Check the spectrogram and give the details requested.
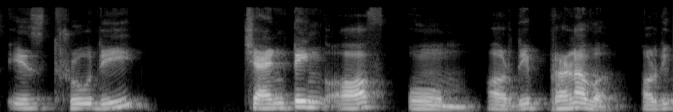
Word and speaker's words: Om: is the utterance of om om has three syllables a u and M or Ma so it is composed of three sounds and that combination of the three sounds is called om and uh the contrast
